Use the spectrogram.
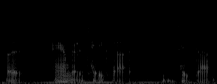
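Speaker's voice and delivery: mock-secret whisper of I am gonna take that; conspiratorial whisper; whispered aside. Real, not acted. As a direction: breathe it like a sly secret. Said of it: "jokingly stealing a phrase".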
